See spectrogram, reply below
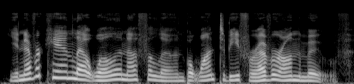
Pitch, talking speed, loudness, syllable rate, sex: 205 Hz, 255 wpm, -17 LUFS, 6.1 syllables/s, female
